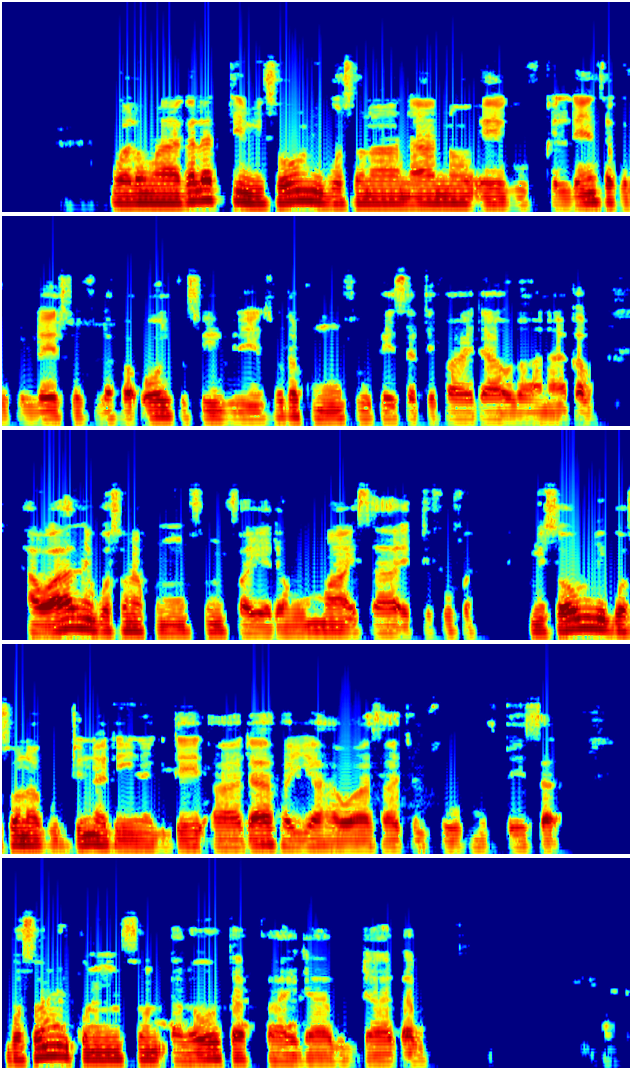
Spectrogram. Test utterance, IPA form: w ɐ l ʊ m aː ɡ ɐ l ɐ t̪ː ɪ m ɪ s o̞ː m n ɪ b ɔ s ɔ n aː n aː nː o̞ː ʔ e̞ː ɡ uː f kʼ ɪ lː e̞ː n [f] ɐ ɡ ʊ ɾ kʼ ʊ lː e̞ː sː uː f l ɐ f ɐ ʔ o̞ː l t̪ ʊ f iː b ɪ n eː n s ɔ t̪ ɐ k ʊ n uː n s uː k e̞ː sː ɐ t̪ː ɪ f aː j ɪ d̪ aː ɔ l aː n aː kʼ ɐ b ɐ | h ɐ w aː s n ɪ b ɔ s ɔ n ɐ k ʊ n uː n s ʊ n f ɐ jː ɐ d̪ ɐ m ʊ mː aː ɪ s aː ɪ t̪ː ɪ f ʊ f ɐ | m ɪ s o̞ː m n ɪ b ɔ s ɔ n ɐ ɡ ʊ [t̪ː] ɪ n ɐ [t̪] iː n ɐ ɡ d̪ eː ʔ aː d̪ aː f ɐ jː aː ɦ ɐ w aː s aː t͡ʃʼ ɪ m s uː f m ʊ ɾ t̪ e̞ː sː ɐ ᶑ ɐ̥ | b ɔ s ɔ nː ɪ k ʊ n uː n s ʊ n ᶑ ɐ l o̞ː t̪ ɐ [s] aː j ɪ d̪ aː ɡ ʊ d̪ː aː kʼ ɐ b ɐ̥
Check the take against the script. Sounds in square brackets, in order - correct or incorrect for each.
incorrect: s, incorrect: d̪ː, incorrect: d̪, incorrect: f

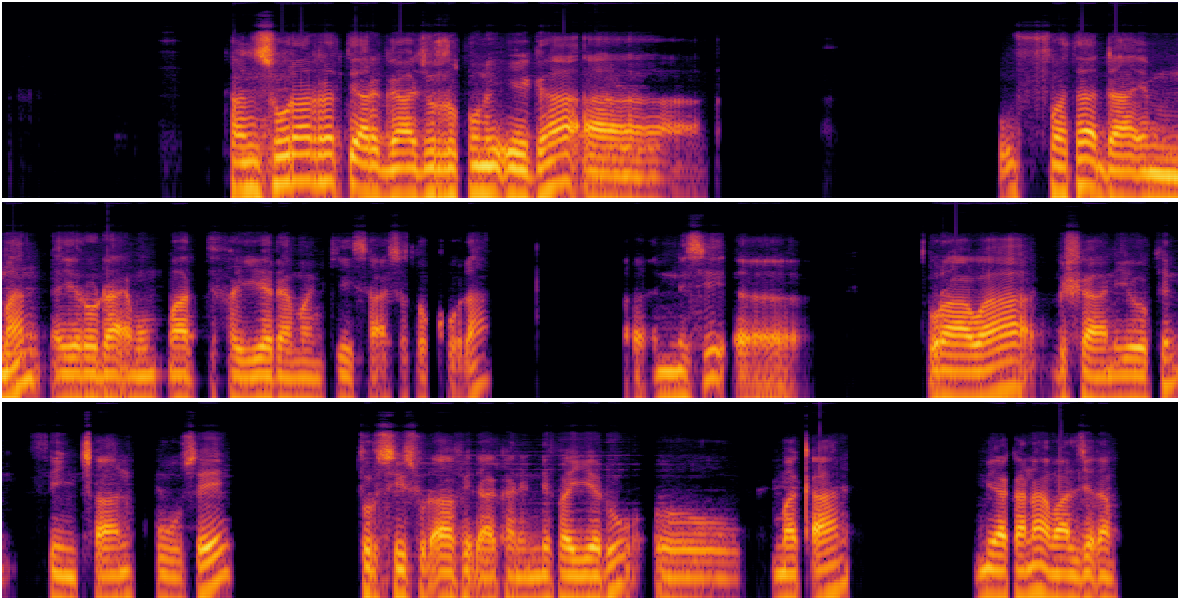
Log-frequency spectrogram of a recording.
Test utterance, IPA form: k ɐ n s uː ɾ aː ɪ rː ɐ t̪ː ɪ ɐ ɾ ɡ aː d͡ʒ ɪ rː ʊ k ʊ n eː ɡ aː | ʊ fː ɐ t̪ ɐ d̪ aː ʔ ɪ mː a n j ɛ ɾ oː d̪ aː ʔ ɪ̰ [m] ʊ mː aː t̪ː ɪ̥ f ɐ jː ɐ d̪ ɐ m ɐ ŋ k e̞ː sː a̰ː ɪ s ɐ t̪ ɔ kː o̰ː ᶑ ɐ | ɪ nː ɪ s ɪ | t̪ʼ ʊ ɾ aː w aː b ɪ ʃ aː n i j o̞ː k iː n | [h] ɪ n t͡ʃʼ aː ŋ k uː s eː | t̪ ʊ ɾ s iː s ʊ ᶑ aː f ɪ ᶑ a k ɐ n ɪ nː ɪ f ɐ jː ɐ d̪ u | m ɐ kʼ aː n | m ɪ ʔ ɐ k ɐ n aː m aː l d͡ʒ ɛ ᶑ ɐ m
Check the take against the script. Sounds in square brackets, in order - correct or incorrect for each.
correct, incorrect: f

